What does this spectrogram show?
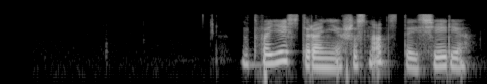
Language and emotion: Russian, neutral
